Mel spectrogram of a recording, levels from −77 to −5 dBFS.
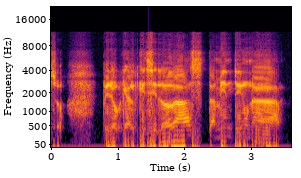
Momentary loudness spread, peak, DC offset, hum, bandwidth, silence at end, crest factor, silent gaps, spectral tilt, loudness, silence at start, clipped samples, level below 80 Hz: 7 LU; 0 dBFS; under 0.1%; none; 12 kHz; 0 s; 14 dB; none; -0.5 dB/octave; -12 LUFS; 0 s; under 0.1%; -36 dBFS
